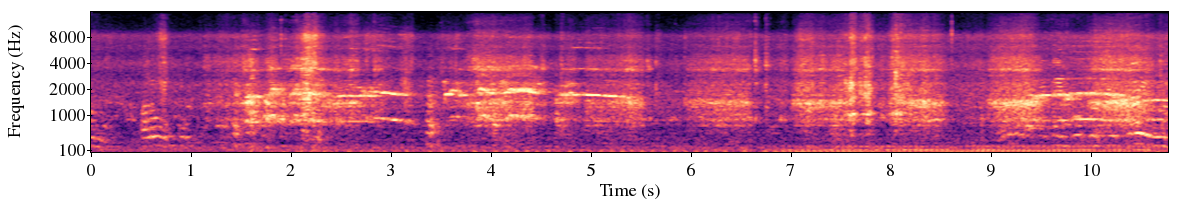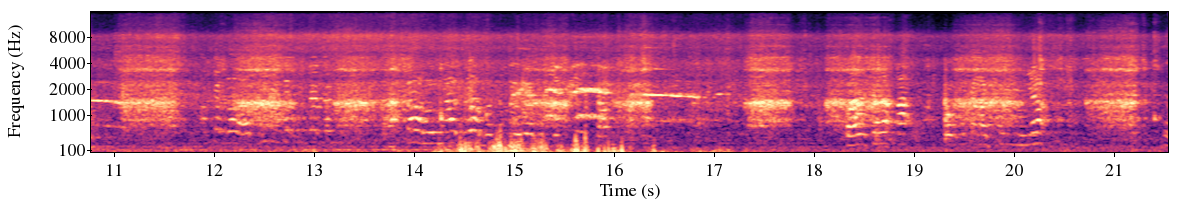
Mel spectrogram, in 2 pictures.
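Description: A trowel scrapes wet plaster against a wall.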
